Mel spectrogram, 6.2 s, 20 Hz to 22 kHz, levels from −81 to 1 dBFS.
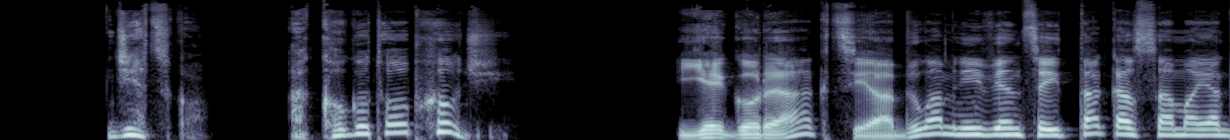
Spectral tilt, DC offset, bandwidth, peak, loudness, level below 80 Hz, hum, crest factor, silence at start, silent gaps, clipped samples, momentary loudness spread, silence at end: -5.5 dB/octave; under 0.1%; over 20 kHz; -2 dBFS; -16 LUFS; -44 dBFS; none; 16 dB; 0.55 s; 2.93-3.12 s, 3.19-3.37 s; under 0.1%; 13 LU; 0 s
